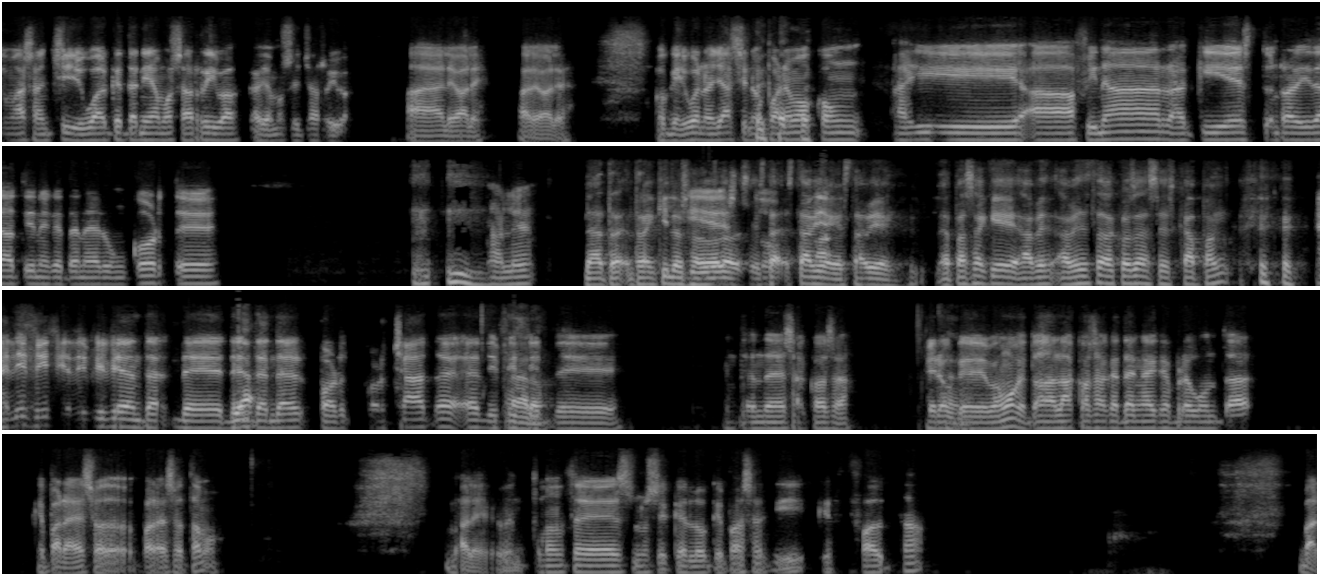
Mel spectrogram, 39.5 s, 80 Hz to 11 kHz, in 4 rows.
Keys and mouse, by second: 0.5 shift+middle click, 1.3 ctrl+middle click, 4.3 middle click, 5.5 Tab, 5.9 click, 8.9 middle click, 10.1 shift+middle click, 12.3 click, 14.1 ctrl+Tab, 14.9 click, 14.9 right click, 15.7 e, 19.6 right click, 20.4 shift+right click, 20.8 shift+middle click, 23.5 middle click, 24.0 click, 25.5 middle click, 25.7 click, 26.9-27.8 typing, 26.9 right click, 29.5 Tab, 29.9 click, 30.5 shift+middle click, 30.9 middle click, 39.3 shift+middle click.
